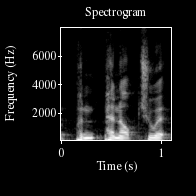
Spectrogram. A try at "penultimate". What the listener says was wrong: think you put a C in it. You threw a C in there.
